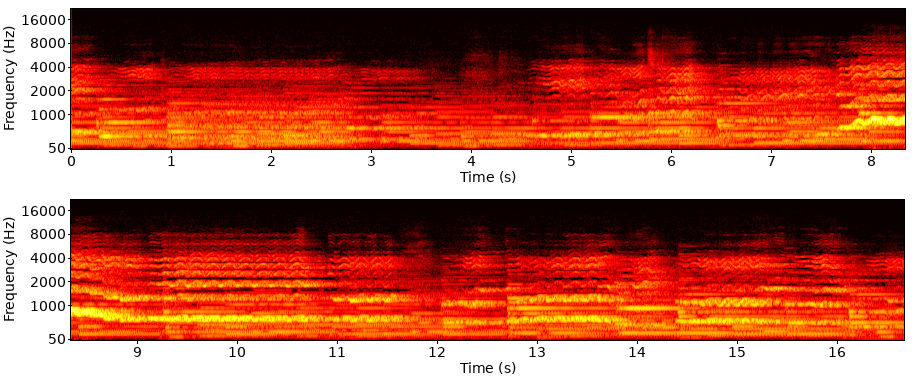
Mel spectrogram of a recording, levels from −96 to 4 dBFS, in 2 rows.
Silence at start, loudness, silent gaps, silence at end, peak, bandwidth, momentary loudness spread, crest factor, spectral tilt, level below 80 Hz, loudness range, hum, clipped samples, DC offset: 0 s; -24 LUFS; none; 0 s; -4 dBFS; 8.4 kHz; 18 LU; 20 dB; -5 dB/octave; -78 dBFS; 16 LU; none; under 0.1%; under 0.1%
